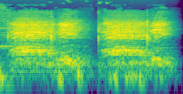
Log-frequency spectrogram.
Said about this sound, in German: Selbst bei Andrew Young wurde diese Woche gejubelt und das, obwohl es gar nichts zu jubeln gab.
